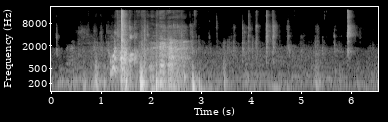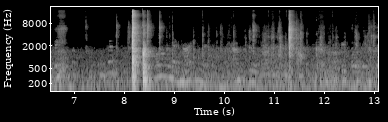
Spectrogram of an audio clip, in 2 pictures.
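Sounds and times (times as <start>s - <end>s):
plastic toy blaster clattering: 9.6s - 11.7s.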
